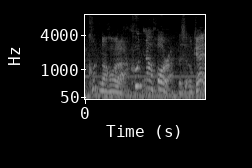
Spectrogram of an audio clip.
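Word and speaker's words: Kutná Hora: pronounced Kutna Hora. Kutna Hora.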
